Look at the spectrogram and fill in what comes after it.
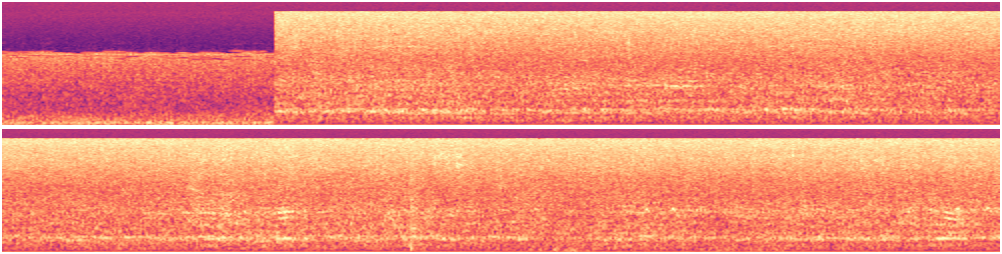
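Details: Honey bees at the landing board of a Langstroth hive, four days after being moved from a nuc into it. A steady, dense droning hum holds one mid pitch throughout, following a brief muffled opening.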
